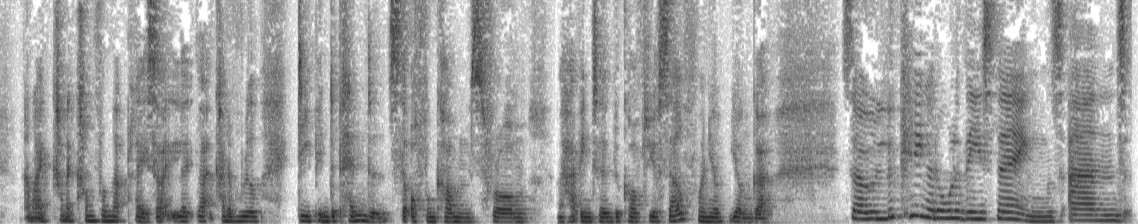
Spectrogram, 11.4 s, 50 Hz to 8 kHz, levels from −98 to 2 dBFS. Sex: female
